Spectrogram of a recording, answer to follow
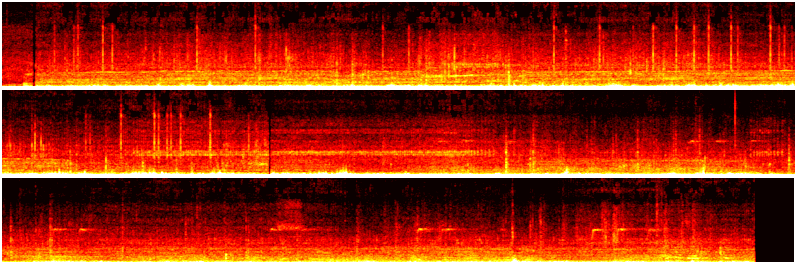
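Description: Heavy wind rumble on the camera microphone with tyre noise as an electric mountain bike is ridden along a path. A thin whining tone comes and goes over the first half.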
